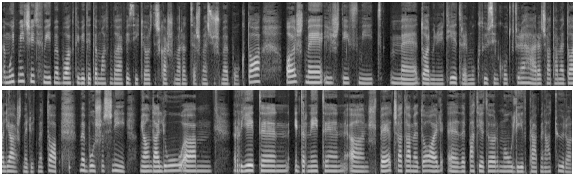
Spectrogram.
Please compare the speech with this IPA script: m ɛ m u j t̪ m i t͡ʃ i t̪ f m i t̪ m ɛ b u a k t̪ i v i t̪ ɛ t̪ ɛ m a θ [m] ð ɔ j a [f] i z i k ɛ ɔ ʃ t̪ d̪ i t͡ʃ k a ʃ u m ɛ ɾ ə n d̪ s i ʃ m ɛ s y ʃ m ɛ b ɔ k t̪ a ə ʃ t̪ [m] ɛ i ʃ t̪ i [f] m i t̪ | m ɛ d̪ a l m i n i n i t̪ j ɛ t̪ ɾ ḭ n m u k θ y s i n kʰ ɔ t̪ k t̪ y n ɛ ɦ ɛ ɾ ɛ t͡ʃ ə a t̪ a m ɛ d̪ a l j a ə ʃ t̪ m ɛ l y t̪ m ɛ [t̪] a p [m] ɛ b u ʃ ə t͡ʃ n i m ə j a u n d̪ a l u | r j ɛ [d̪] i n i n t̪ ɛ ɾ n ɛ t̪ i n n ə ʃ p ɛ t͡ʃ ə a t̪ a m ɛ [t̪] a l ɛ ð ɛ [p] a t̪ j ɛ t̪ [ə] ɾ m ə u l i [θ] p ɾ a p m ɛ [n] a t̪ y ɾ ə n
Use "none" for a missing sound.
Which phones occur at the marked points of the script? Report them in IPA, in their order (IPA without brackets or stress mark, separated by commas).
m, f, m, f, t̪, m, t̪, d̪, p, ə, ð, n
